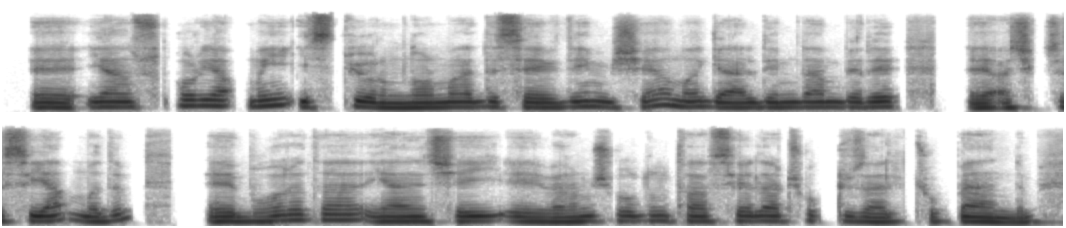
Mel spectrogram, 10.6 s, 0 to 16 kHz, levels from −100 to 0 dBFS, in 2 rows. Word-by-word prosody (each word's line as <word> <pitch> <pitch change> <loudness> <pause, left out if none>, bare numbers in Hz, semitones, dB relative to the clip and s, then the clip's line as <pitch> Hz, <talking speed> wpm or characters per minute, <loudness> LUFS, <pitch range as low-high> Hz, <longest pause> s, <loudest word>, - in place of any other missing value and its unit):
Eee, 110 -1 +2
yani, 125 0 +2
spor 150 +4 -3
yapmayı 150 +1 +1
istiyorum. 115 -3 +2
Normalde 120 +3 +2
sevdiğim 120 +2 +1
bir 115 - -3
şey 130 +5 -3
ama 145 -6 +1
geldiğimden 120 0 +1
beri, 125 +1 +1 0.4
eee, 105 0 +2
açıkçası 110 +3 -2
yapmadım. 125 - +1 0.4
E, 110 -1 +2
bu 110 +3 0
arada, 145 +1 -1
yani, 115 0 +2
şey, 115 +3 +1
eee, 110 -2 0
vermiş 110 +5 0
olduğun 125 +1 -2
tavsiyeler 120 +1 0
çok 125 +2 -10
güzel, 110 -5 -1
çok 105 -1 -10
beğendim. 100 -3 +2
120 Hz, 160 wpm, -23 LUFS, 110-125 Hz, 0.4 s, Eee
